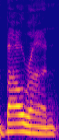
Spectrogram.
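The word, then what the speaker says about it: bodhran: the name of that thing again it's a bow run and it's spelled differently it's spelled b-o-d-h-r-a-n but pronounced okay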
